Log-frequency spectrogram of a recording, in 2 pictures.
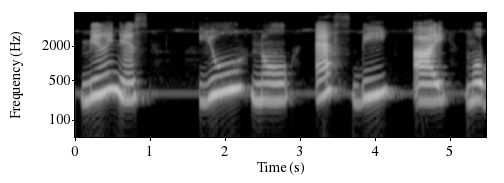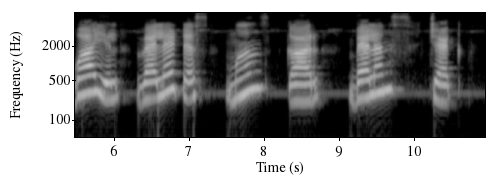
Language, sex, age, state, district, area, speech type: Kashmiri, female, 18-30, Jammu and Kashmir, Bandipora, rural, read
